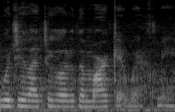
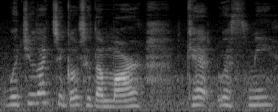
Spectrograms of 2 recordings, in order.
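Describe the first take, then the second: First: Every word is said whole, without a breath. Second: A breath splits one word in the middle. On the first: The speaker calls it right. "You would say" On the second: The speaker calls it wrong. "You don't say"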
